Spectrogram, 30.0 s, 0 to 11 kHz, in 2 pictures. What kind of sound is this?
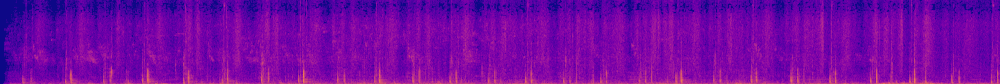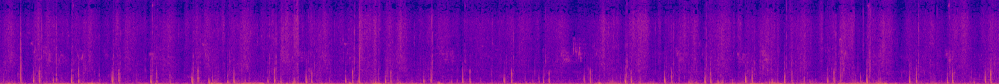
Sound effects > Human sounds and actions
Date and Time: 29th april, 2025 at 7:45 pm Venue: Moreira do Lima, Ponte do Lima Sound type: Sound signal – not characteristic of the venue but stood out from the rest Type of microphone used: Iphone 14 omnidirectional internal microphone (Dicafone was the application used) Distance from sound sources: I recorded with my phone in my hands while walking, so 1 meter approximately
